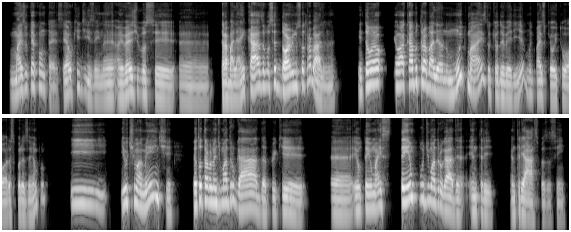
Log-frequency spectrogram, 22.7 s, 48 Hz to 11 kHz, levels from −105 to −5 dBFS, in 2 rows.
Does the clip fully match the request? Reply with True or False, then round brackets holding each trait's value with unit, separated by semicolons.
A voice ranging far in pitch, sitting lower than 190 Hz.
True (9.0 semitones; 135 Hz)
